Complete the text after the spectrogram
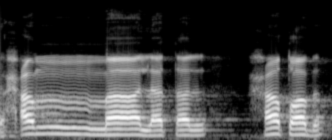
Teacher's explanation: حمّا میں میم میں گنہ ہوگا، ایک الف رکیں گے، الف میں مدہ ہوگا اور حا کو برابر ادا کیجیے، حمّالَةَ الحطب، لت الحطب، پہلے لتل میں تا ہے، پھر حطب میں طا ہے، صاف ادا کیجیے، حمّالَةَ الحطب، لت الحطب۔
